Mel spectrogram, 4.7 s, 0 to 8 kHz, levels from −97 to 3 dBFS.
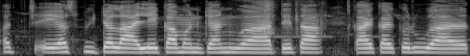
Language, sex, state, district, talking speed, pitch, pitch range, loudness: Halbi, female, Chhattisgarh, Bastar, 155 wpm, 225 Hz, 220-230 Hz, -22 LUFS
